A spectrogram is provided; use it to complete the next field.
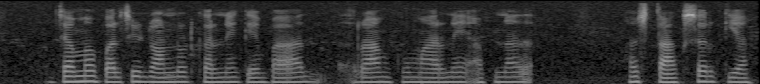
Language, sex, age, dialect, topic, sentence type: Hindi, female, 36-40, Marwari Dhudhari, banking, statement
